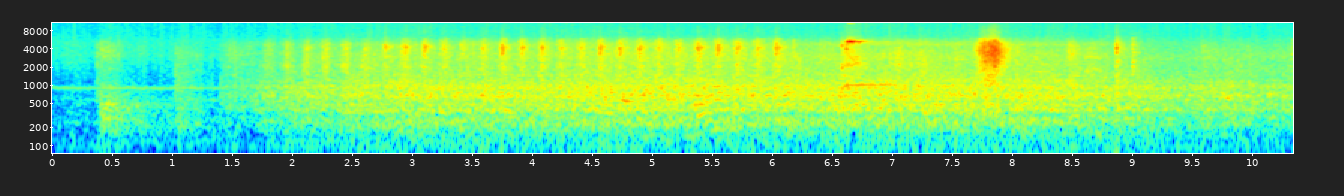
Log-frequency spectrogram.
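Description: Teleprinter printing a message: a rapid, even mechanical clatter of about ten strokes a second builds up after a faint start. A short ringing tone sounds past the middle, and a louder sharp rasp follows a second later.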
